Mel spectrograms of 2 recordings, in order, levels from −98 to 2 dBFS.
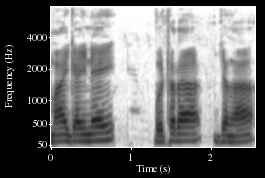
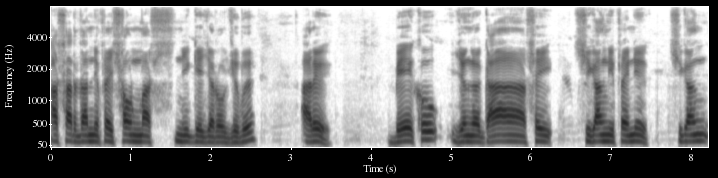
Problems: low volume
